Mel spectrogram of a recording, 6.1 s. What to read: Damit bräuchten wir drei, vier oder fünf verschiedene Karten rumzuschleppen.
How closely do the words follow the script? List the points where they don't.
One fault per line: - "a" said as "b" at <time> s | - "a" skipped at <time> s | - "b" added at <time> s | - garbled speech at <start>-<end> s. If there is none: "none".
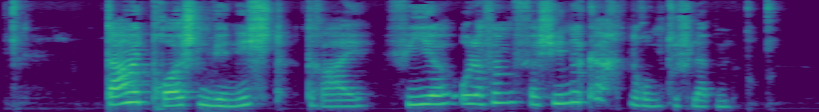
- "nicht" added at 1.7 s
